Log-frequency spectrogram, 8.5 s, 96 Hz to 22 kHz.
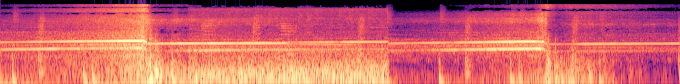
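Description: Electric motor whine of a Sur-Ron electric dirt bike with an upgraded 72 V motor, climbing in pitch as the bike speeds toward the camera, over tyre and wind noise. The whine is loudest about two seconds in, then its pitch drops suddenly as the bike passes. The same climb and sudden drop happen again about seven seconds in.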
